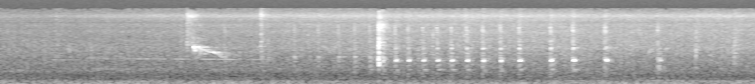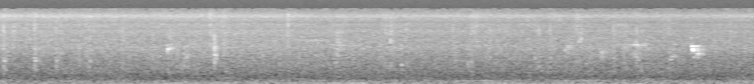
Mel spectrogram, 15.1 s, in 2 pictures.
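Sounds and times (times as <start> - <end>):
faint bird calls: 1.7 - 9.8.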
